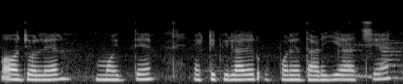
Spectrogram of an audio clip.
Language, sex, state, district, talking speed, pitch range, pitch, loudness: Bengali, female, Assam, Hailakandi, 120 wpm, 220-235 Hz, 225 Hz, -17 LUFS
